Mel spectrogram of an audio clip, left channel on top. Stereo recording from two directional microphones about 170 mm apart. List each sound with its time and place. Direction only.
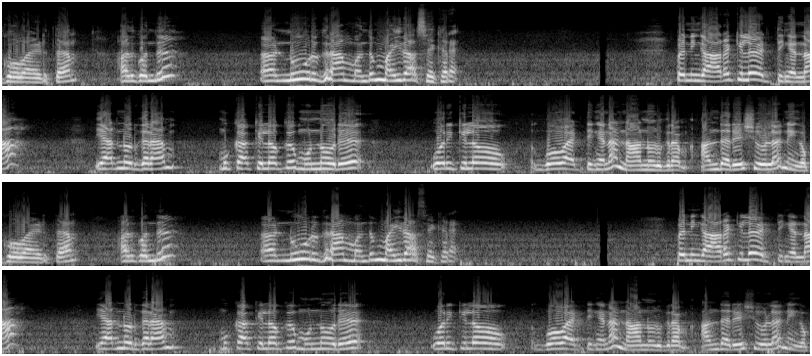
0.0 s a man's voice: 45° left (ahead or behind)
0.7 s a sound: 35° left (ahead or behind)
2.7 s a woman's voice: 30° left (ahead or behind)
6.7 s a man's voice: 50° left (ahead or behind)
11.0 s a woman's voice: 35° left (ahead or behind)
